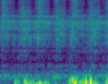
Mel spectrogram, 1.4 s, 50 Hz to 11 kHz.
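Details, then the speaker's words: Stuart 5A model steam engine running on steam with cylinder drains open: quiet, even chuffing with a soft steam hiss on each stroke from the drains; runs sweetly at all speeds. "you can hear that the engine runs very sweetly at all speeds when it's running on Steam here's the engine running with the cylinder drains open"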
